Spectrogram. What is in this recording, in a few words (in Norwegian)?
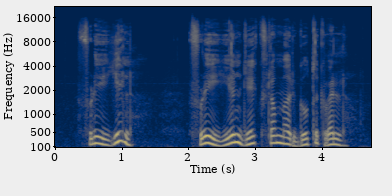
"flyjill", Numedalsmål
